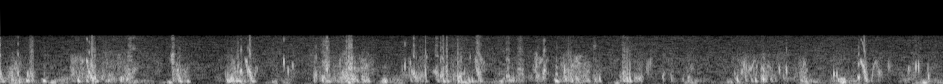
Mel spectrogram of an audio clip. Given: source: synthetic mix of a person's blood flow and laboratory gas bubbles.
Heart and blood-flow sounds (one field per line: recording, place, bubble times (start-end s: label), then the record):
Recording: Doppler ultrasound of blood flow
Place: precordium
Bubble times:
0.00-0.36 s: bubbles
0.40-0.49 s: bubbles
0.70-1.42 s: bubbles
1.69-1.91 s: bubbles
2.24-2.59 s: bubbles
2.80-2.97 s: bubbles
3.11-3.76 s: bubbles
4.00-4.87 s: bubbles
5.04-6.03 s: bubbles
6.18-6.54 s: bubbles
6.61-6.67 s: bubbles
6.69-6.75 s: bubbles
6.80-6.94 s: bubbles
7.31-8.12 s: bubbles
8.30-8.50 s: bubbles
8.54-8.84 s: bubbles
8.87-8.92 s: bubbles
9.06-9.32 s: bubbles
From the record:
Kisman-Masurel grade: 343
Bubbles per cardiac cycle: rolling drumbeat, 9 or more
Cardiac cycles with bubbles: 100%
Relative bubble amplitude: loud (0.450 to 0.775)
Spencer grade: 3 (all of the cardiac periods contain showers or single bubble signals, but not dominating or overriding the cardiac motion signals)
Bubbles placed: anywhere in the cardiac cycle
